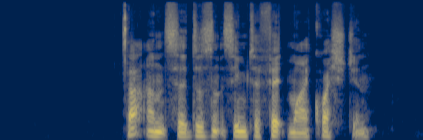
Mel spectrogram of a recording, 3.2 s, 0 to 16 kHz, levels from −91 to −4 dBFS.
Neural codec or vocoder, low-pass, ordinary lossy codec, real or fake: none; 14.4 kHz; none; real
